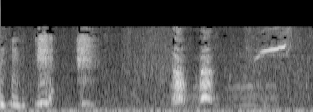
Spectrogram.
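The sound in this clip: A dog barks in short, sharp yips, several bursts in two quick groups, followed by a drawn-out whining whimper at the end.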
